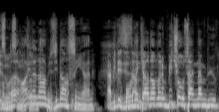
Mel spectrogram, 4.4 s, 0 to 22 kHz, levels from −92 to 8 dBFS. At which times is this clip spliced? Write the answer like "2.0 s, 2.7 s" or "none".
none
